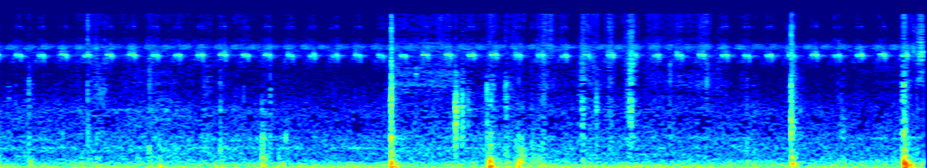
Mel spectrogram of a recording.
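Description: Razor blade being worked through the plastic of a fog-light opening, giving a few sharp clicks and knocks about midway and again near the end. Under it, crickets chirp steadily in an evenly pulsed rhythm over a low hum.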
